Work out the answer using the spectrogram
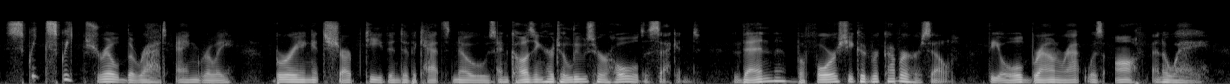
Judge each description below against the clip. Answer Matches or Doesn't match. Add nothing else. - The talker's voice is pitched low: Matches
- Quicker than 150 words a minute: Matches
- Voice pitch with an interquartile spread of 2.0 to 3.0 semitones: Matches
